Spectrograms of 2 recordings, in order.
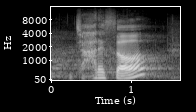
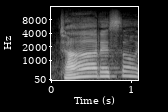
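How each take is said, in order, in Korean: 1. 웃으면서 따뜻하게 말합니다. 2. 웃지 않고 무덤덤하게 말합니다. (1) "웃으면서 하셔야 되죠" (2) "이건 아니죠"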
